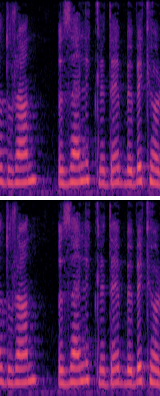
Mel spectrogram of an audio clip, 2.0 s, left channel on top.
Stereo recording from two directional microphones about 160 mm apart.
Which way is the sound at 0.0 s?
10° left (ahead or behind).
